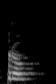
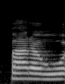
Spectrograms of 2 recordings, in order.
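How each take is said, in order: First: The words are squeezed into one short syllable. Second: Both words are said fully and separately.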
